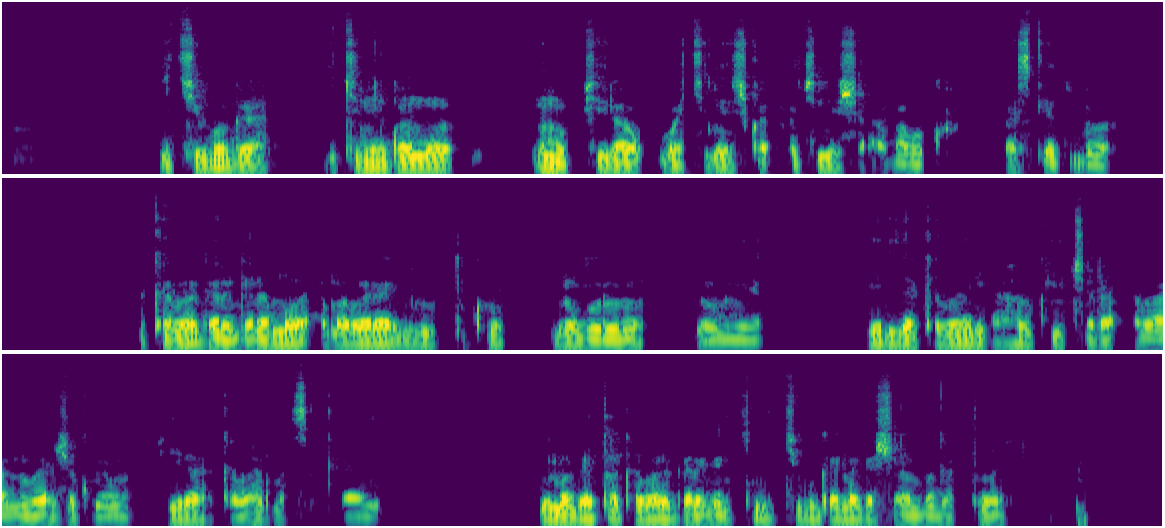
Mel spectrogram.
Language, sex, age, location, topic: Kinyarwanda, male, 25-35, Kigali, government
